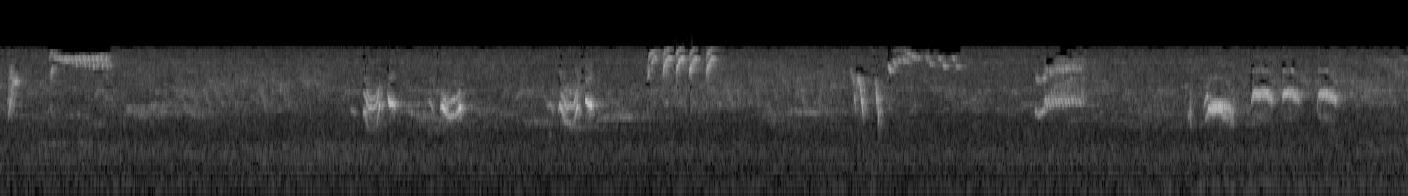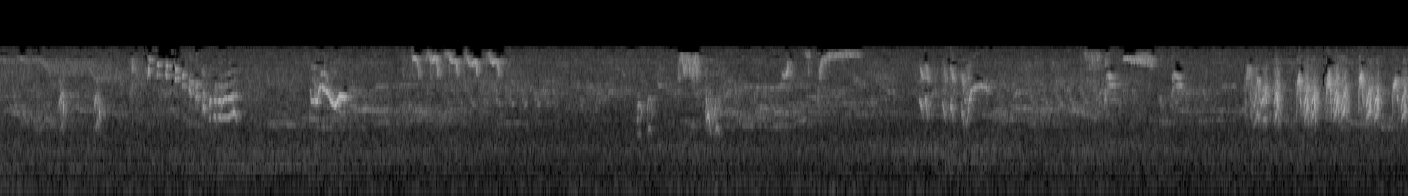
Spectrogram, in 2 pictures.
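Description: Several birds calling and singing in short chirps and trills, one after another, over a steady low background hiss; a rapid run of repeated notes comes near the end.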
